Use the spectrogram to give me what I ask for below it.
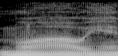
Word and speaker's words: Muawiyah: Muawiyah, M-U-A-W-I.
